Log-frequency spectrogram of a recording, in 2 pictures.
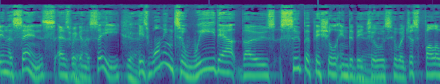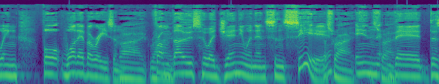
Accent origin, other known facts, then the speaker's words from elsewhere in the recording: Brisbane, Queensland, Australia; Yes, I came from Brisbane.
